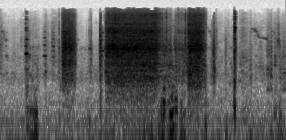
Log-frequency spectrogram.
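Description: A power tool whirs in short bursts.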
